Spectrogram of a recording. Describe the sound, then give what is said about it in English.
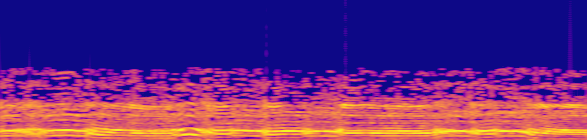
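A man swinging on a vine lets out a loud, sustained jungle yell, his voice warbling and breaking between high and low pitches in a yodel-like cry that carries on for several seconds. “I always yell like this when I get new tires from Moxie Bloom.”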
